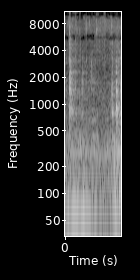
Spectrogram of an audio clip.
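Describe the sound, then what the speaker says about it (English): A freshly flipped steak sizzling in a hot pan, a brief, steady close frying hiss with no talking. "Sure we're flipping our steak"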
